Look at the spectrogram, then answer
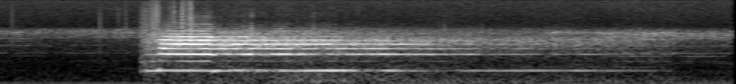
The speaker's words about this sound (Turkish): Galiba tren kalkıyor.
